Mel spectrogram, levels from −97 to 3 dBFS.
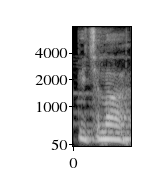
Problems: none marked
